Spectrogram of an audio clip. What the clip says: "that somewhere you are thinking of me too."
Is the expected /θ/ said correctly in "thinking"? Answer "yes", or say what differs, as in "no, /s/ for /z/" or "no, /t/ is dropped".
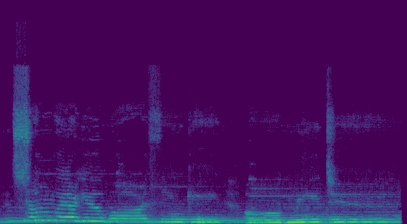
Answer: yes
